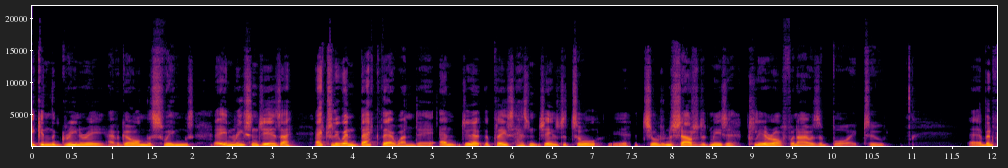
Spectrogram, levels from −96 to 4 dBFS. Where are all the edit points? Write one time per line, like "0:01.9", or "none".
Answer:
0:07.5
